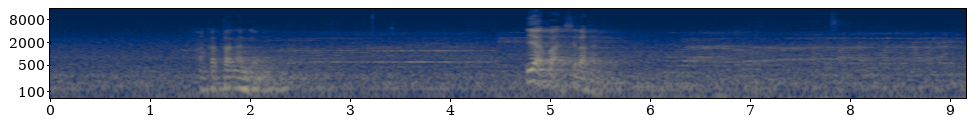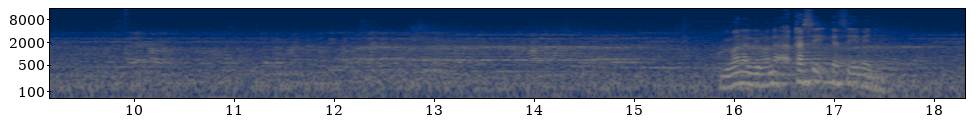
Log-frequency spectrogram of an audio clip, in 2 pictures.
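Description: A middle-aged man speaks calmly and with animation into a microphone in an echoing room.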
